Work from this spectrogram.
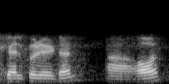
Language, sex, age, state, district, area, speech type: Hindi, male, 30-45, Madhya Pradesh, Hoshangabad, rural, conversation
